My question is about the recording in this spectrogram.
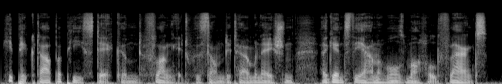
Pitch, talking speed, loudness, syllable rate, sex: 80 Hz, 205 wpm, -20 LUFS, 5.7 syllables/s, male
